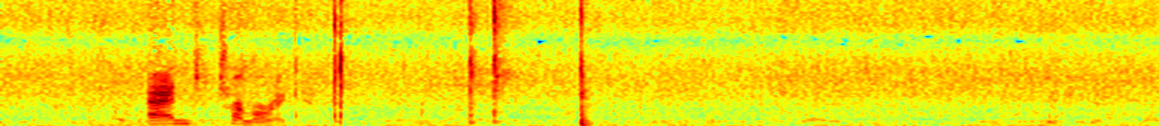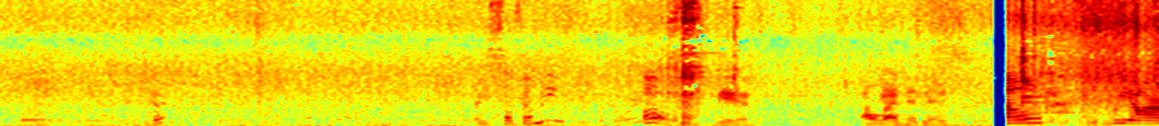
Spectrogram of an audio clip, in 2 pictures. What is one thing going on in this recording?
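Women talk with each other nearby outdoors.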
